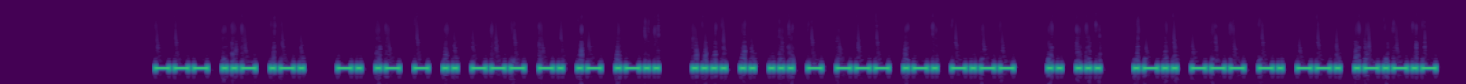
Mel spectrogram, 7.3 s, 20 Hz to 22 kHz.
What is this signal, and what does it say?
Morse code, heard as a keyed tone, about 50 wpm, 700 Hz. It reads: OUR NATIONAL HISTORY IS LONG.
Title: Sentences from Top 1000 Words - Review Part 4 - 50wpm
